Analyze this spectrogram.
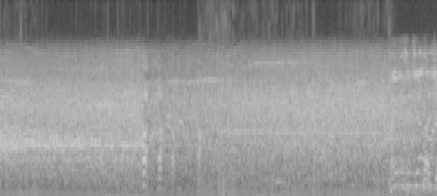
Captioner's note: applause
